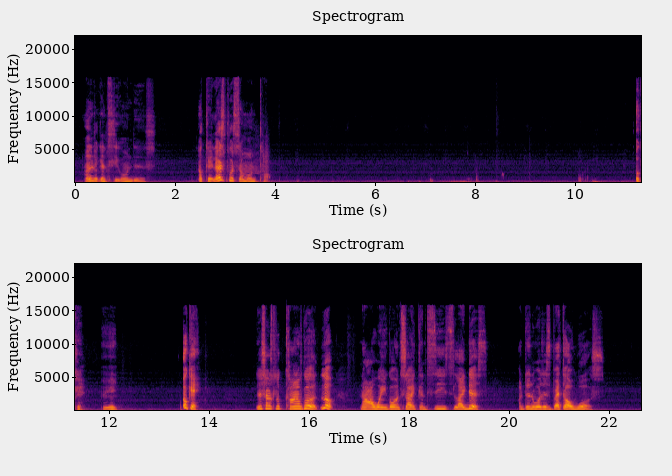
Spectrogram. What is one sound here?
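A young boy talks with animation close to a microphone, in bursts with pauses.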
